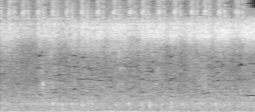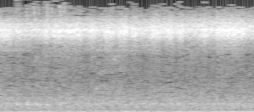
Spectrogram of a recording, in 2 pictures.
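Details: Close-up of a cricket with a bright green belly giving a continuous, very high, thin, shrill trill that pulses slightly and holds steady in loudness throughout, over faint low background noise.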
